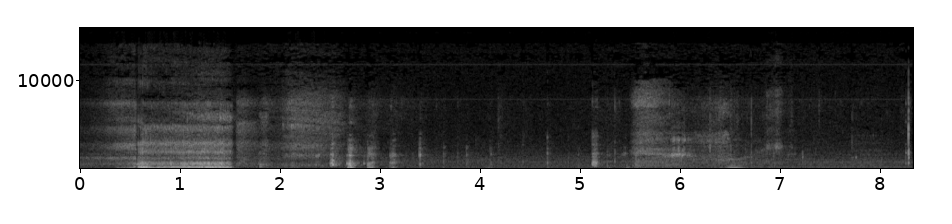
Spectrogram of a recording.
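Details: Willow the bloodhound snoring indoors: one deep, buzzy, droning snore opens the recording, followed by soft clicks, breathy rasps and small room noises.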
